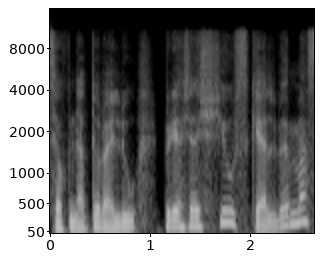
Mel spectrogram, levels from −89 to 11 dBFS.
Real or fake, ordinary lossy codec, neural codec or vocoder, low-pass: fake; AAC, 64 kbps; codec, 16 kHz in and 24 kHz out, 0.9 kbps, LongCat-Audio-Codec, four codebook decoder; 10.8 kHz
